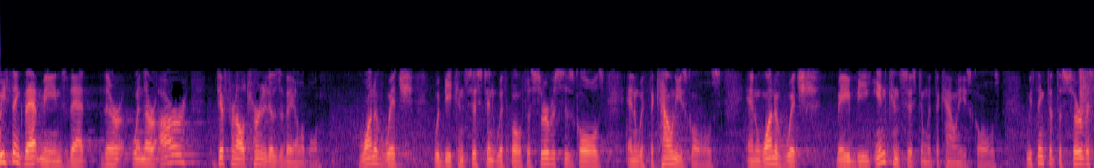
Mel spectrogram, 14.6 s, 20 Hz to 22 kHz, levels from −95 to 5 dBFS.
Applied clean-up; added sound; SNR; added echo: none; none; none; none.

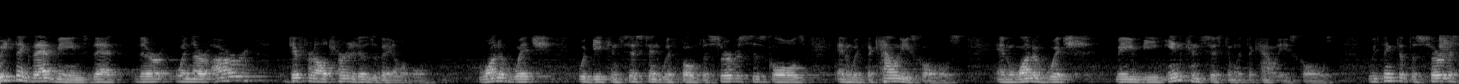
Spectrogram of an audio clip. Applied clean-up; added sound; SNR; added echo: none; none; none; reverberation time 0.3 s.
